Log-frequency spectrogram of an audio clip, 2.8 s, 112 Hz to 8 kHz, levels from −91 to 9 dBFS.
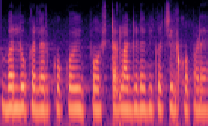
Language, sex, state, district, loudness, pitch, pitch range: Rajasthani, female, Rajasthan, Nagaur, -17 LUFS, 205 Hz, 200-210 Hz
